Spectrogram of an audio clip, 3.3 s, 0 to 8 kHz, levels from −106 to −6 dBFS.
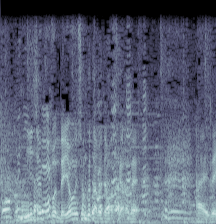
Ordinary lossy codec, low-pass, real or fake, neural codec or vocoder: none; 7.2 kHz; real; none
